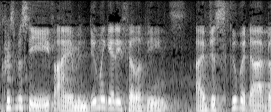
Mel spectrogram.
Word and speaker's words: Dumaguete: Dumaguete, that's right. – Did I say that right? Dumaguete? – Yes, there's an accent, so I may even say it wrong.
